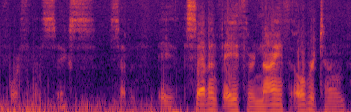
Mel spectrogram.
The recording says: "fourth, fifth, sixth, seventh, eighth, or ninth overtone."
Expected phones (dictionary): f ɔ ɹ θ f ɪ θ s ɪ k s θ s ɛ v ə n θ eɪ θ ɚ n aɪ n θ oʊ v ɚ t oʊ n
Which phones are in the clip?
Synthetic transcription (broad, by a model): f ɔ ɹ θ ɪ s ɪ k s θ s ɛ v ə n θ eɪ θ ɚ n aɪ n θ oʊ v ɚ t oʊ n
